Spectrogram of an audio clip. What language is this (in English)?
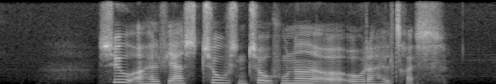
Danish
